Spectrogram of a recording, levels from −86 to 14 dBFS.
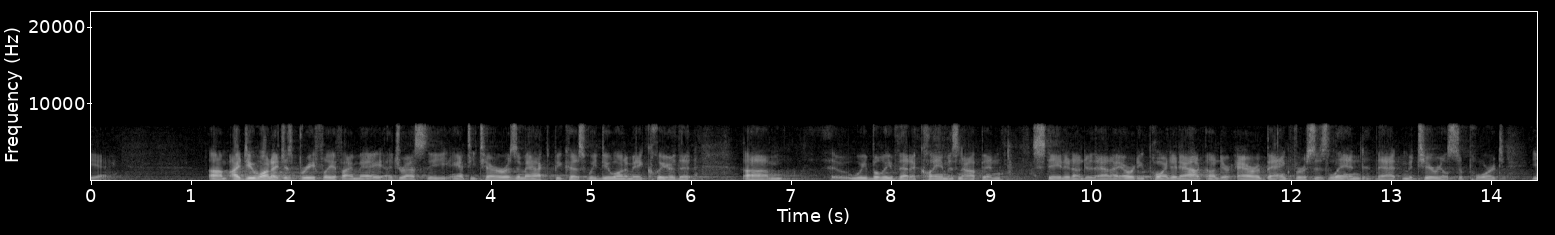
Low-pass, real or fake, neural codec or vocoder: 7.2 kHz; fake; vocoder, 22.05 kHz, 80 mel bands, WaveNeXt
